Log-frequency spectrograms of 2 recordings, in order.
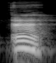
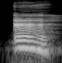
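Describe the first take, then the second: First: The vowel is a short 'eh' sound. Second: The same.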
